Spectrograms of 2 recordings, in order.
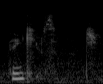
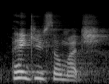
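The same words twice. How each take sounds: First: Breathless whispered thanks. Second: Said in the usual way. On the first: Real, not acted. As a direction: whisper it, barely voiced. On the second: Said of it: "thanking the audience".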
